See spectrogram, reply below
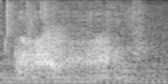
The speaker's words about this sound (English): As I watch my dog spaz around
